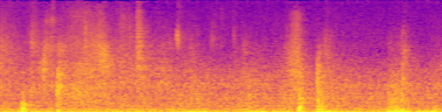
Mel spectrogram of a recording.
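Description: A person walks with footsteps on a hard floor.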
